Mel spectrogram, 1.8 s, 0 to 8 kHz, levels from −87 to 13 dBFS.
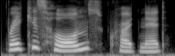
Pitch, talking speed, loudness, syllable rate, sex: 225 Hz, 170 wpm, -16 LUFS, 3.0 syllables/s, female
